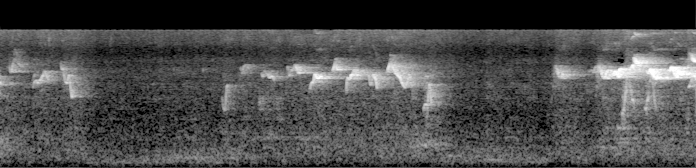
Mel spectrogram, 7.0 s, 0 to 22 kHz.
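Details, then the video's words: Training song of a brown ultramarine grosbeak, recorded alongside the white-throated seedeater. Short phrases of clipped, descending notes are separated by near-silence, and a loud, bright burst of warbling comes at the end. "1 hora de treino de azulão pardo"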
